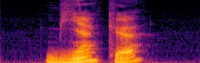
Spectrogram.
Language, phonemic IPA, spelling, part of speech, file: French, /bjɛ̃ kə/, bien que, conjunction, Fr-bien que.ogg
- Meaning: although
